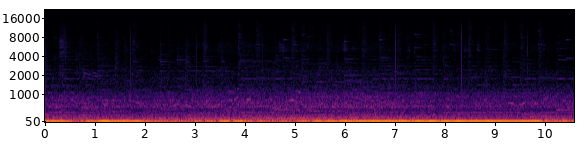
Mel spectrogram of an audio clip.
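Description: Background song with a singing voice, over a steady deep rumble.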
